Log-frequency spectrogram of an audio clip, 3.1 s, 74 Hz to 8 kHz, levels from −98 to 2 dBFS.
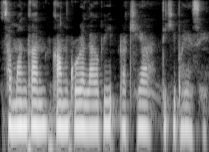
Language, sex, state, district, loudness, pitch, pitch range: Nagamese, female, Nagaland, Kohima, -16 LUFS, 165 Hz, 160-170 Hz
